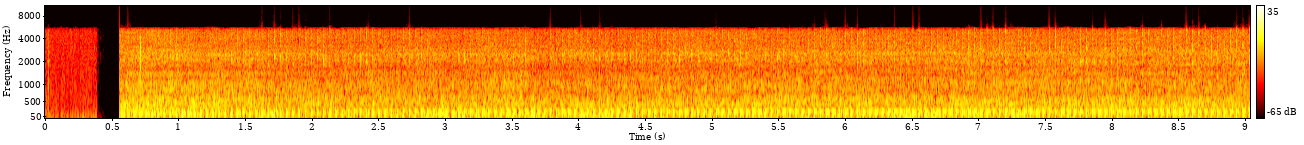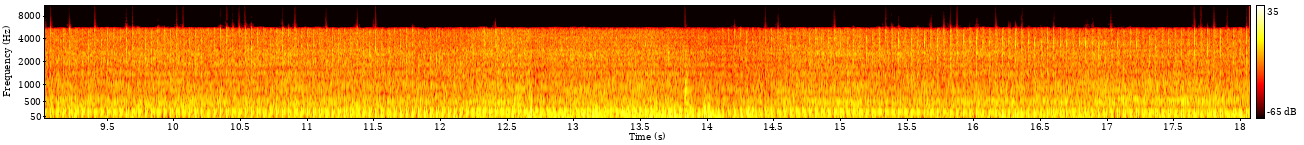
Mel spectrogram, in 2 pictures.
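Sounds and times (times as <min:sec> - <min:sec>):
small engine running steadily: 0:00.6 - 0:18.0.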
